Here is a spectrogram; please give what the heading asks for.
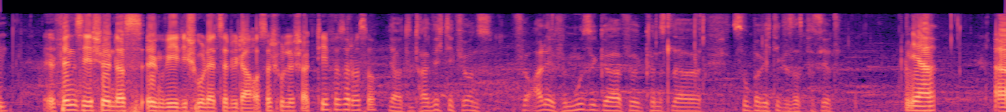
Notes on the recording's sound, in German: Live vor Ort von den Theateraufführungen im Langhaussaal berichtet. Vorwarnung: Übersteuerung, lieber nicht mit Kopfhörern anhören.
